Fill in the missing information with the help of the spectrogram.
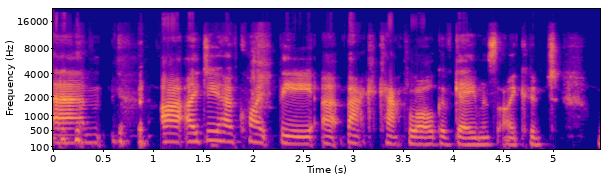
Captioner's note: laughing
